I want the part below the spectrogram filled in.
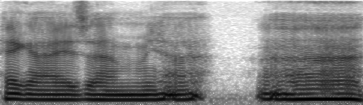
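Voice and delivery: dull, flat, very slow monotone drone. Showing how their voice sounds talking to camera: imitating own monotone voice. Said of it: "just super monotone and boring".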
